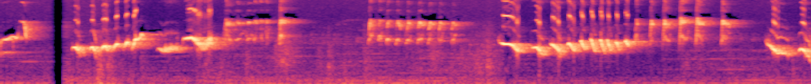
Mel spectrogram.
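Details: White-rumped shama song played to make other shamas sing: rich slurred rising whistles alternating with scratchy buzzy trills and rapid rattles, delivered in long continuous phrases with brief gaps.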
